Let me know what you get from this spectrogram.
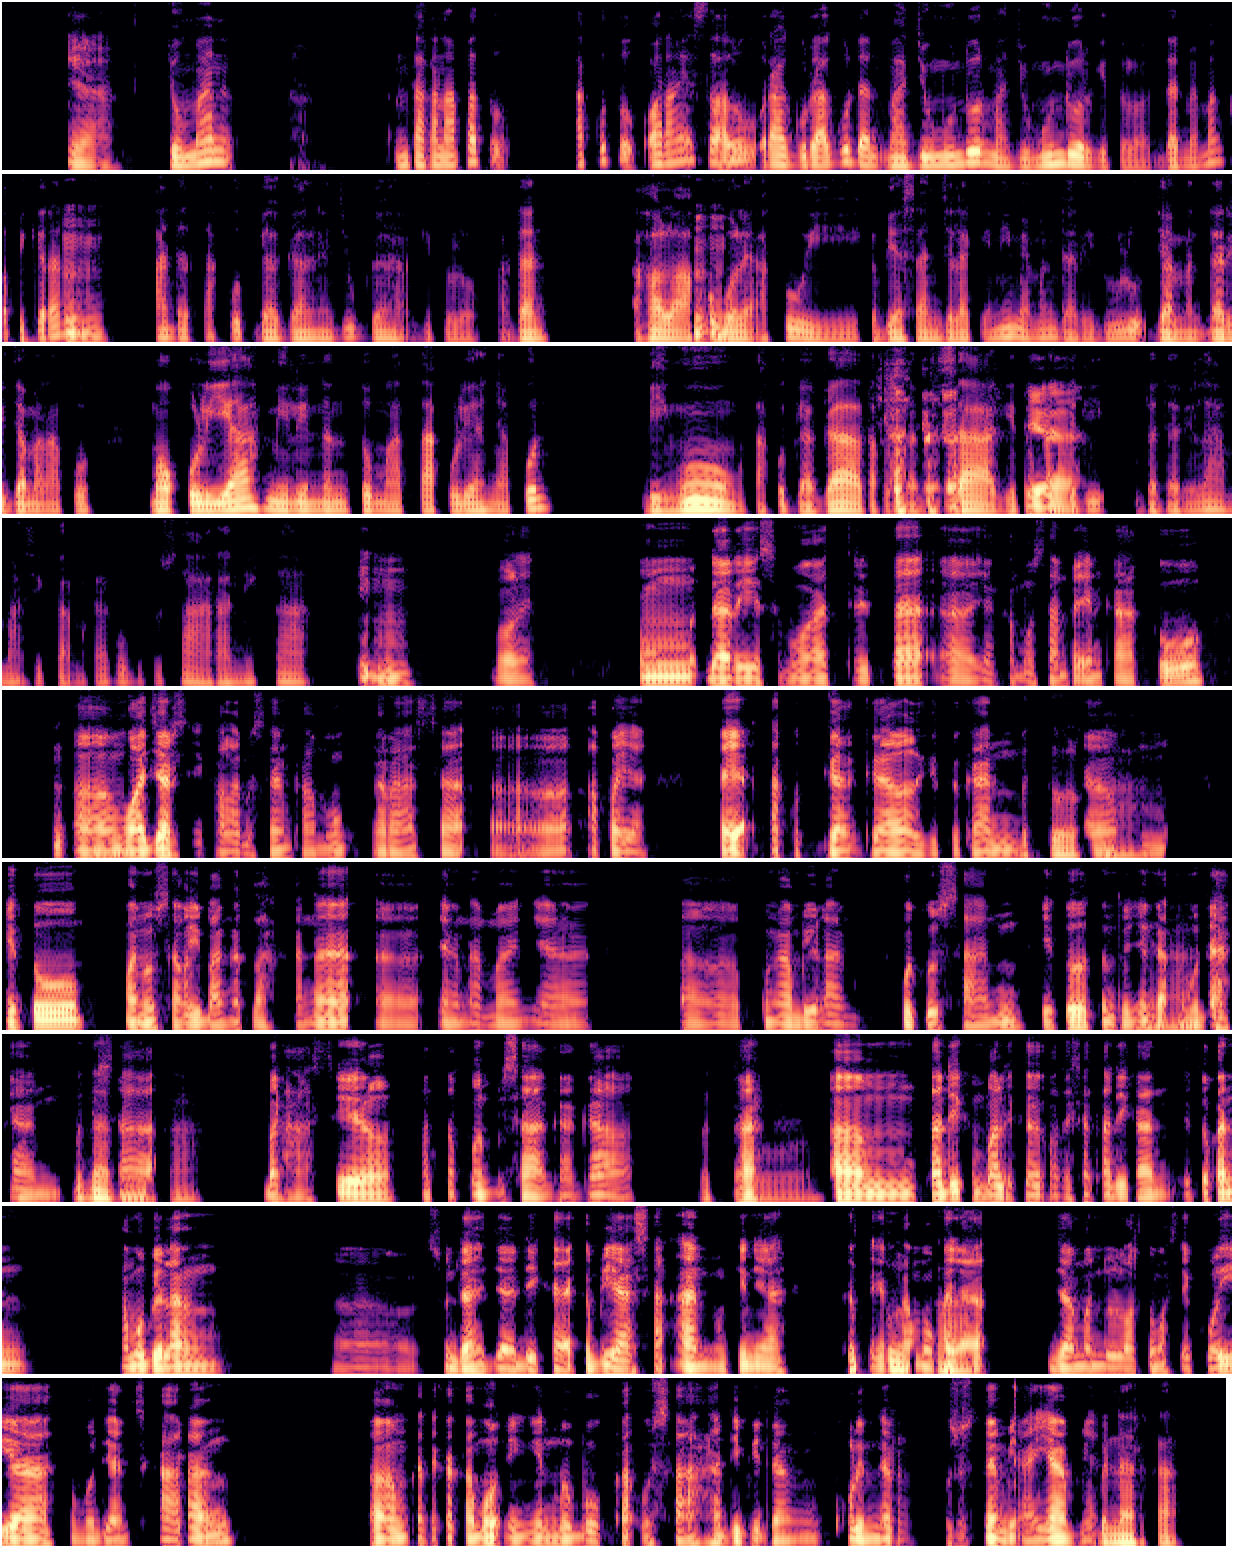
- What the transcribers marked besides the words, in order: tongue click; chuckle; tapping
- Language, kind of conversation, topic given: Indonesian, advice, Bagaimana cara mengurangi rasa takut gagal dalam hidup sehari-hari?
